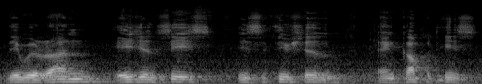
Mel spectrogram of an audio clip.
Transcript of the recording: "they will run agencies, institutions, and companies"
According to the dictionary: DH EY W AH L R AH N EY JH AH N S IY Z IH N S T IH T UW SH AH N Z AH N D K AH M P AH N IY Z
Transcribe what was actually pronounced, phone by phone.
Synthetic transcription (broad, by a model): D EY W AH L R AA N EY JH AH N S IY S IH N S T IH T UW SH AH N AH N K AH M P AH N IY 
